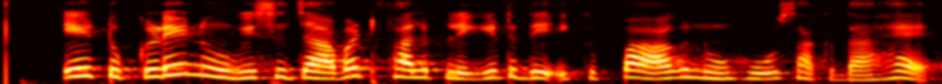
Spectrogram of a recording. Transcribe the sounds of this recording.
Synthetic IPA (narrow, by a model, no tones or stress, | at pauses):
eːʈʊkɽeːnũːʋɪsəd͡ʒaːʋəʈpʰəlpleːʈd̪eːʔɪkpaːɡnũːɦoːsəkd̪aːɦɛː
